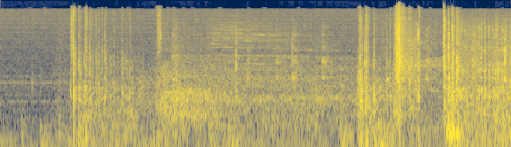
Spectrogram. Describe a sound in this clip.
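A skateboard clacks sharply as it pops and lands.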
